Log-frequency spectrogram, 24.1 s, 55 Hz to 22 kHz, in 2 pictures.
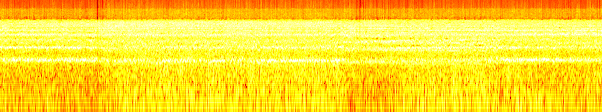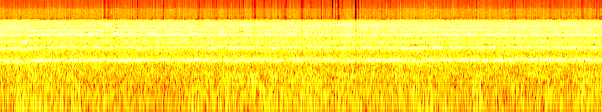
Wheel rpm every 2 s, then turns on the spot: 230, 200, 190, 200, 210, 230, 230, 230, 240, 230, 230, 230.
none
